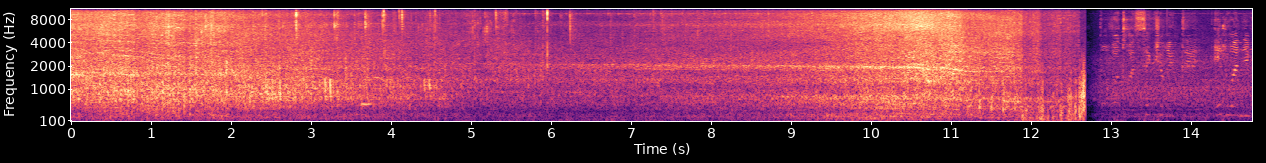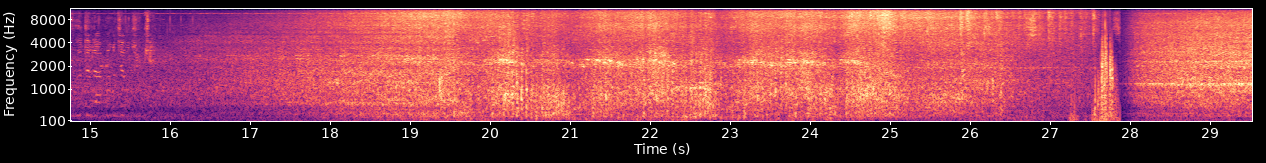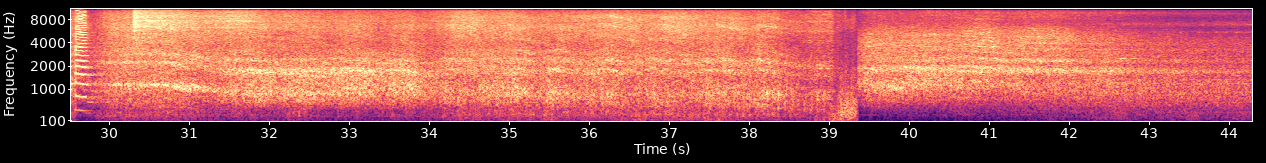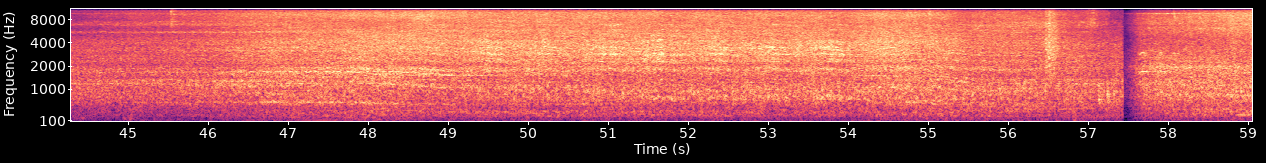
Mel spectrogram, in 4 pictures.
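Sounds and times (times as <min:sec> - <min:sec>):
train wheels clicking on rails: 0:00.0 - 0:12.4, 0:18.3 - 0:27.6, 0:28.4 - 0:59.0
train horn: 0:29.5 - 0:30.4.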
